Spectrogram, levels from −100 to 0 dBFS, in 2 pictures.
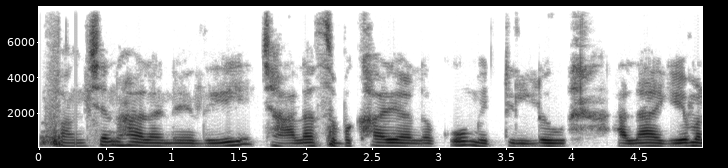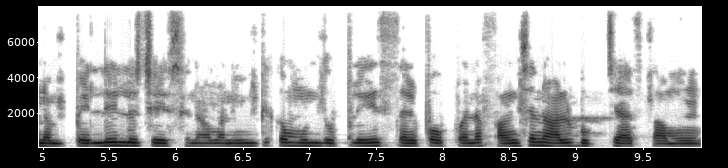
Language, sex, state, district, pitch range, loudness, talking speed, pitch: Telugu, female, Andhra Pradesh, Srikakulam, 155-170 Hz, -15 LUFS, 115 wpm, 160 Hz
